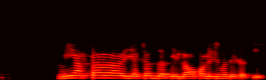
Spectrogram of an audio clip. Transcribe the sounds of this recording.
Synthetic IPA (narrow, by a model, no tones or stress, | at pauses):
miːat̪ːajat͡ɕjat̪̚d͡zat̪elɔkɔled͡ʑməd̪ʱːjed͡zat̪iː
